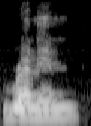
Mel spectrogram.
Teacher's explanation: el acento tejano o los acentos del sur de Los Estados Unidos generalmente eliminan la G Al final de palabras como running ing ese ing pasa de ser in entonces eliminamos la G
